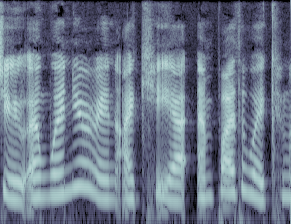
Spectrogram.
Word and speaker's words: Ikea: and when you're in Ikea and by the way can I tell you that my Swedish fiance tells me it's pronounced Ikea I'm sure he gets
